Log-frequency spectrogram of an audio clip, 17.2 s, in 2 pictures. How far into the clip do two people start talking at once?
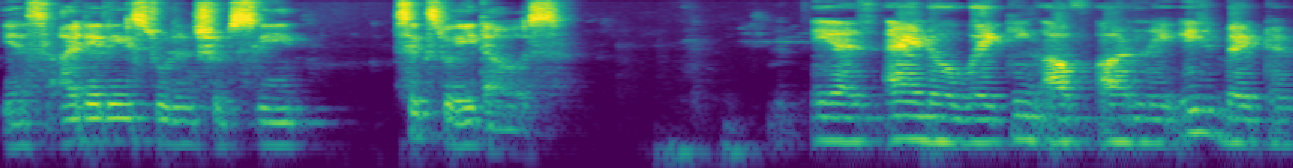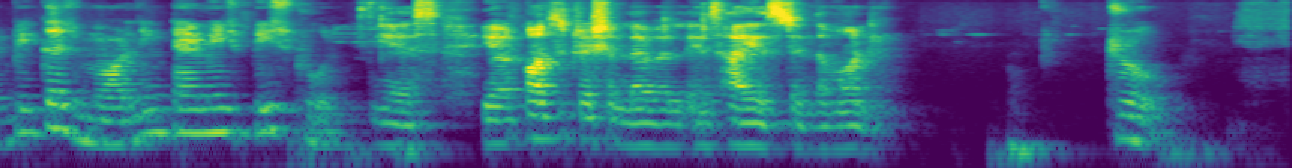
none

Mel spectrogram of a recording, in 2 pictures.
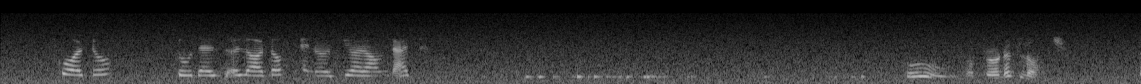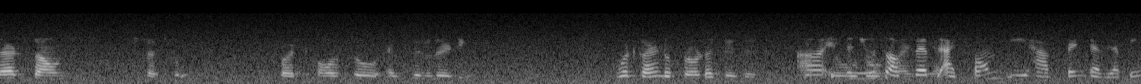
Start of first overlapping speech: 19.4 s

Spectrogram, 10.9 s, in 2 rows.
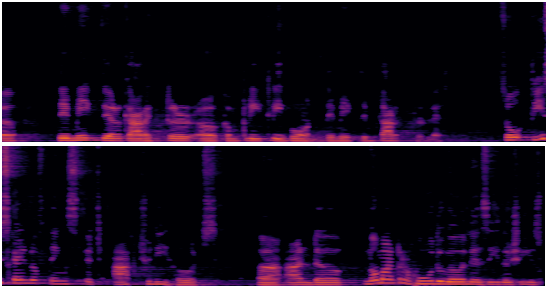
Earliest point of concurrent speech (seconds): none

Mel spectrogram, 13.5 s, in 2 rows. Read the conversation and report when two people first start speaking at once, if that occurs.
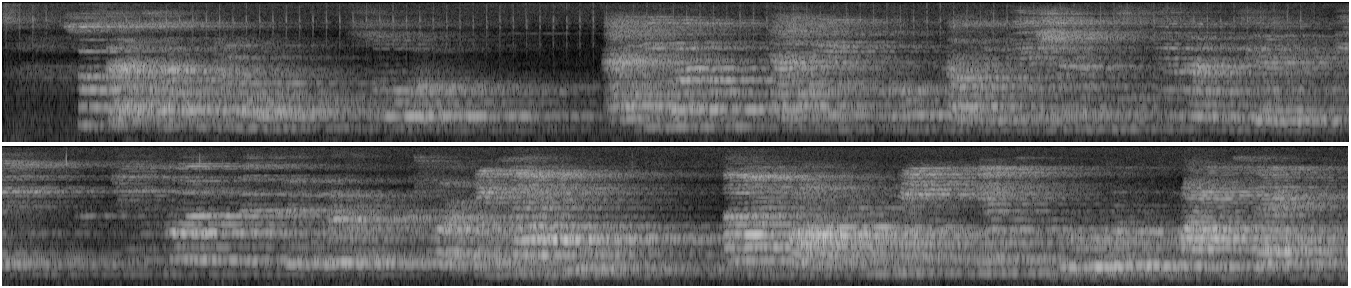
none

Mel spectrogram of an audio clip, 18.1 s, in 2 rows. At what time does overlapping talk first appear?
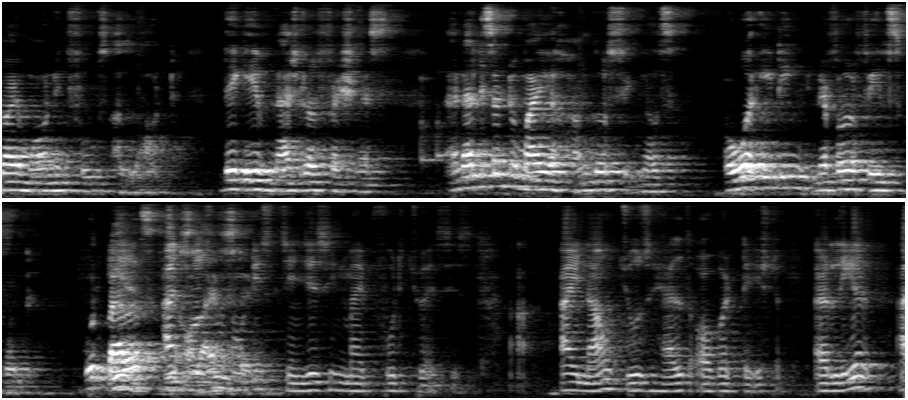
10.1 s

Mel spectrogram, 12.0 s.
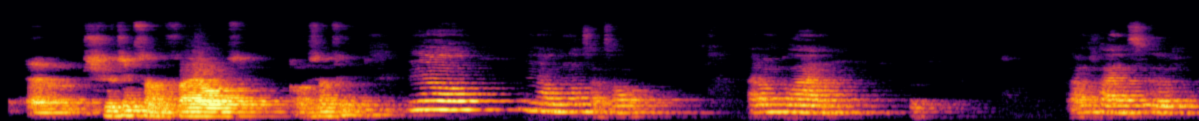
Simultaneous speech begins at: none

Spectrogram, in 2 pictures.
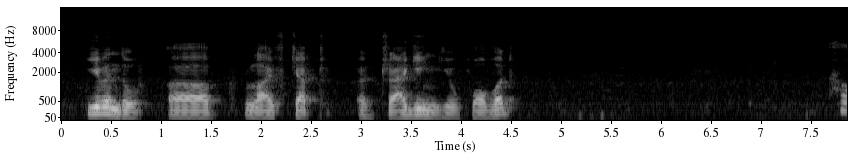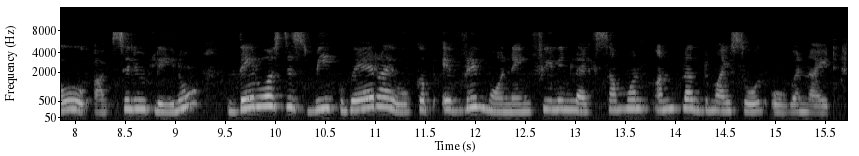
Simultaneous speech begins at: none

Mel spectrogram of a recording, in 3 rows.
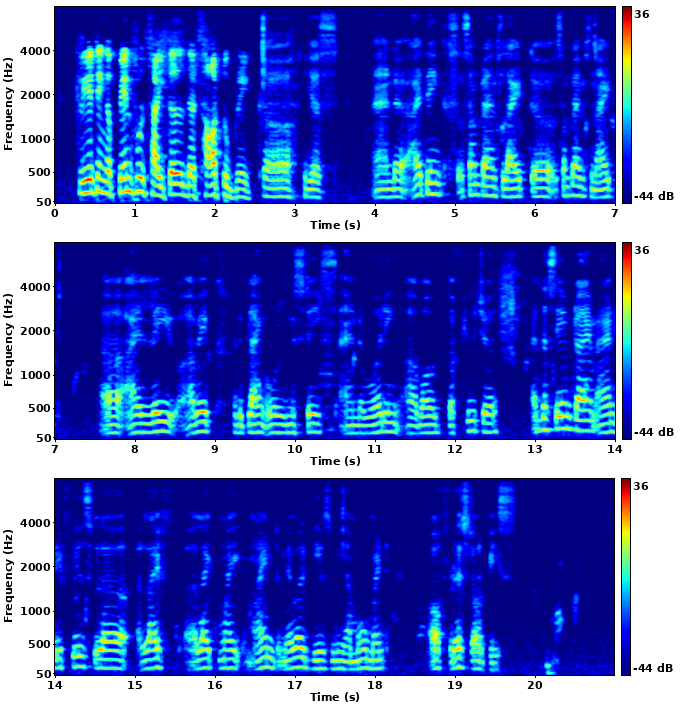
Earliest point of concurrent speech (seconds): none

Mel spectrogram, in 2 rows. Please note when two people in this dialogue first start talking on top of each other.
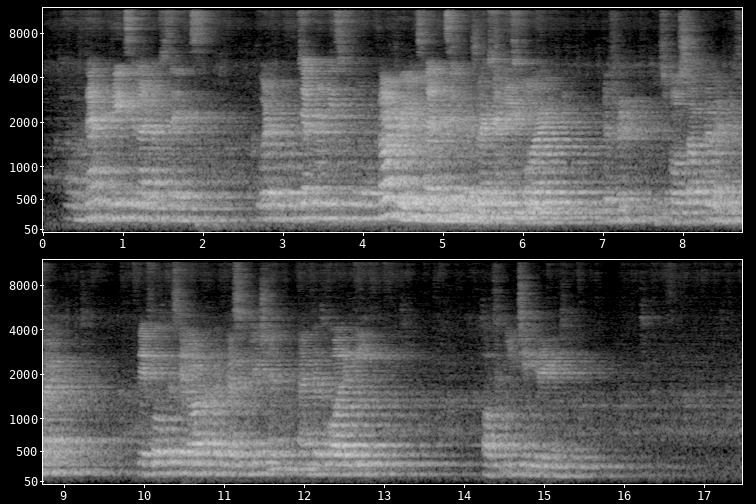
4.6 s

